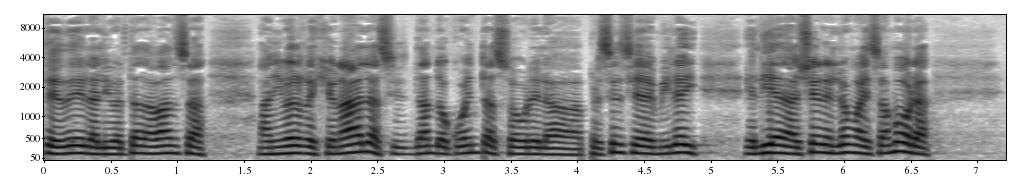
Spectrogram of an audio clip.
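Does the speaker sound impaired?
No.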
